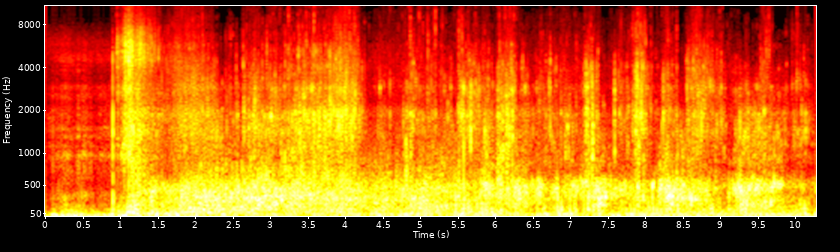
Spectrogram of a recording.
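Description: Bubbles rush and churn loudly underwater.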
